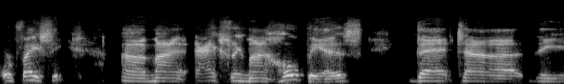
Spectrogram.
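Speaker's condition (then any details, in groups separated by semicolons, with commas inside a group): Cerebral palsy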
